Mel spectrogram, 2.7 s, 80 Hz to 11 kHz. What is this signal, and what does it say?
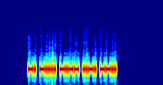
Morse code, heard as a keyed tone, about 51 wpm, 690 Hz. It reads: N6YFZ
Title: USA Call Signs - 5 Characters - 3x Character Spacing - 50wpm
